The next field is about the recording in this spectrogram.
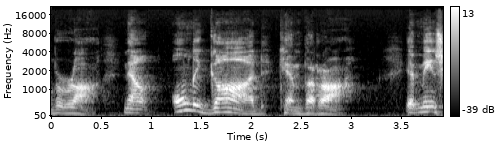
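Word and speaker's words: ברא: is an interesting word the word is called b-a-r-a and I'm not saying it correctly but you can you you get the gist of it it's called barah now only God it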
